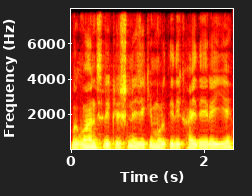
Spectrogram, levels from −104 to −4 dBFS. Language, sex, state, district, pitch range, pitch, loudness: Hindi, male, Chhattisgarh, Bilaspur, 100-110 Hz, 105 Hz, -16 LUFS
